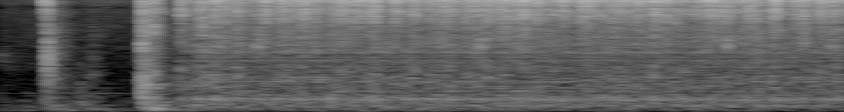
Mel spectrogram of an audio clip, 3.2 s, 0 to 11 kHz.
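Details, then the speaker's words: Carver TD-1700 three-head unidirectional cassette deck (Aiwa-made), after transport service with reel drive and idler problems, head block now moving freely; clicks as mechanism engages, then steady even whir; fast forward and rewind now work, some noise remains; normal. "Oh, we've got fast forward now. And we've got rewind now. We didn't have that before. Still making noise in there, but not too shabby."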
